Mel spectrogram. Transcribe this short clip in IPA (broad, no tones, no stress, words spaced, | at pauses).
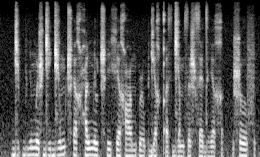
d͡ʑɨpbʱimɨʂd͡ʑi d͡ʑʊm ʈ͡ʂʰɛχħɨmil ʈ͡ʂʰixeχʕom pɹʊpɡʲeχqʼɨs d͡ʑamsɛʂsɛdʱeχ | ʂʊf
